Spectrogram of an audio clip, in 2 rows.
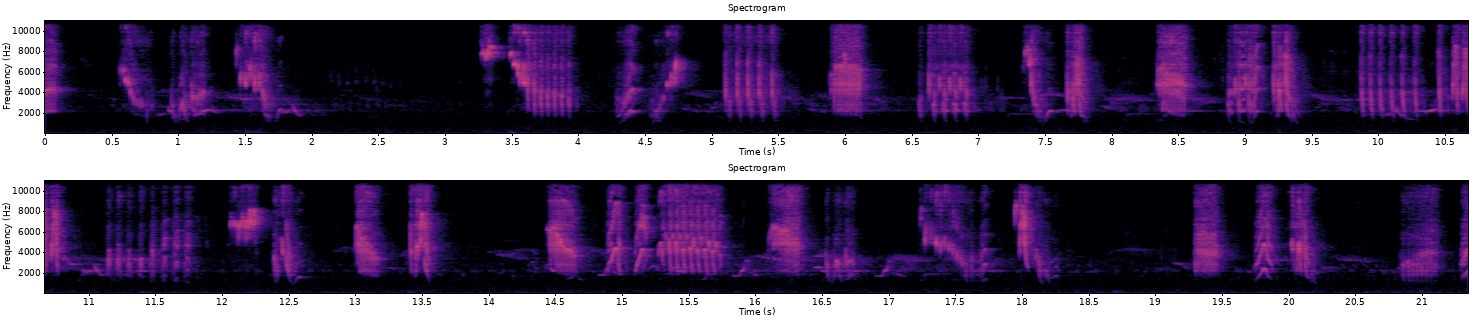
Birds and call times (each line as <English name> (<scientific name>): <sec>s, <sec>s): White-browed Sparrow-Weaver (Plocepasser mahali): 6.7s, 15.5s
